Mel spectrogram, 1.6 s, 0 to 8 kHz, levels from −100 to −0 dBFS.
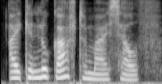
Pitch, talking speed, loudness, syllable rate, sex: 220 Hz, 185 wpm, -16 LUFS, 4.8 syllables/s, female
